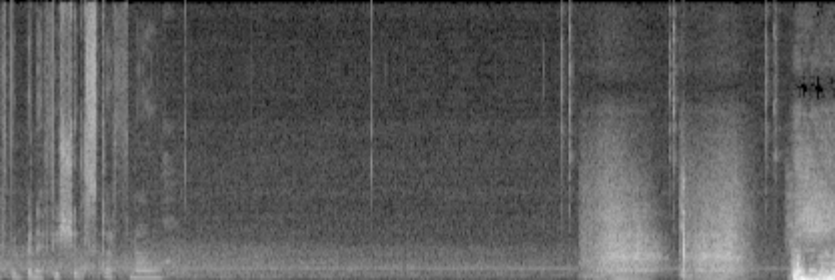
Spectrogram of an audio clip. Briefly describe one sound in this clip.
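A game interface gives soft clicks and chimes as options are picked.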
